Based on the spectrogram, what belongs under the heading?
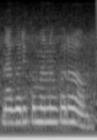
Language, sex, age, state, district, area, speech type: Odia, female, 45-60, Odisha, Ganjam, urban, spontaneous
